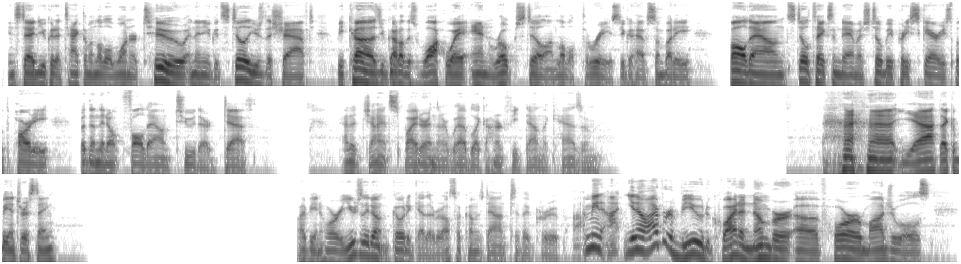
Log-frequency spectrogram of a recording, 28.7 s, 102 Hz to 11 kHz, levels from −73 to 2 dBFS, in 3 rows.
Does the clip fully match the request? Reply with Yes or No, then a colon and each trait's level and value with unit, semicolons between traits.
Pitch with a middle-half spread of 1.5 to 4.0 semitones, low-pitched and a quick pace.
Yes: average, 3.2 semitones; low, 100 Hz; fast, 215 wpm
